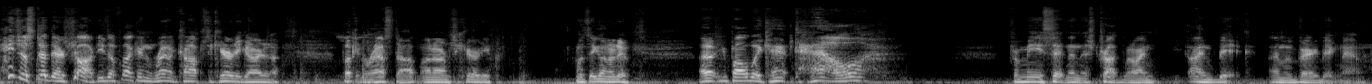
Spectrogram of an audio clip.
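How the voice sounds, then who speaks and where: A man's voice: fairly low pitch, fairly bright tone, slight background noise. An American man, a truck driver, chatting casually on a phone livestream from his truck cab, blunt, profane and rambling with lots of restarts. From United States.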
